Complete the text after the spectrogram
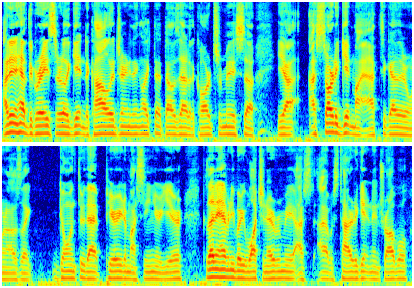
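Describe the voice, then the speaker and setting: A man in his thirties from Virginia talks candidly in a casual interview, circling back with fillers as he goes. His voice sits low and stays level, with a crisp, bright tone. The recording is dry and close. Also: fairly even intonation, fast talker, no room sound. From Virginia, United States. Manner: candid, restarts with many fillers. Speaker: guest.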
